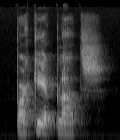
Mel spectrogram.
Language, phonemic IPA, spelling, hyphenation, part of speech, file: Dutch, /pɑrˈkeːrˌplaːts/, parkeerplaats, par‧keer‧plaats, noun, Nl-parkeerplaats.ogg
- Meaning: 1. a parking space (space for one vehicle) 2. a parking lot, a car park (several spaces for vehicles)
